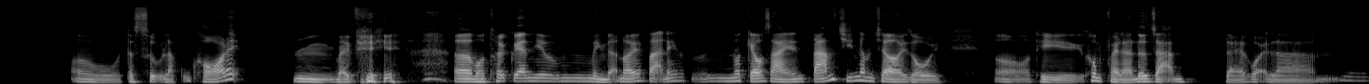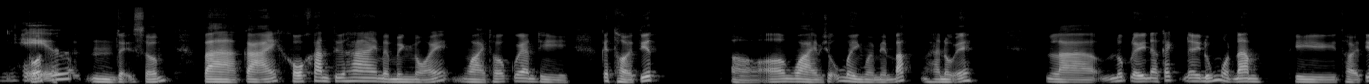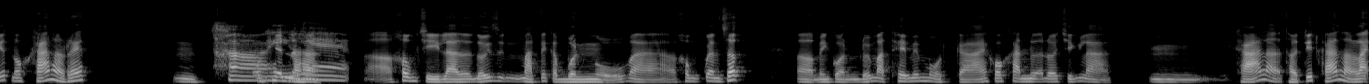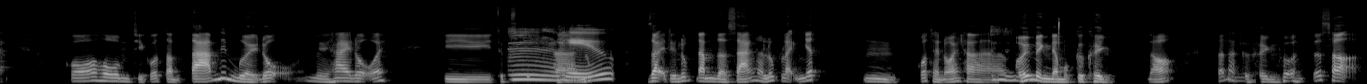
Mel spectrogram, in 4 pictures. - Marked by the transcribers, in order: laughing while speaking: "vì"; tapping; laughing while speaking: "Ờ"; laughing while speaking: "Ừm"; other background noise; laughing while speaking: "luôn"
- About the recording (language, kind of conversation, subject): Vietnamese, podcast, Bạn làm thế nào để duy trì động lực lâu dài khi muốn thay đổi?
- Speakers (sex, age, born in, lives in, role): female, 30-34, Vietnam, Vietnam, host; male, 25-29, Vietnam, Vietnam, guest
